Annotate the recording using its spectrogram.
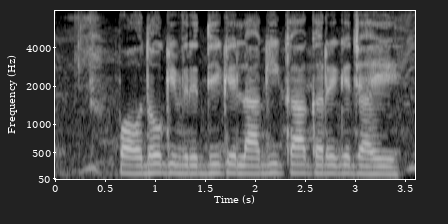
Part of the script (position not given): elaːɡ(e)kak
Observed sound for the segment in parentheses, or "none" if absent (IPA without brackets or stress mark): i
